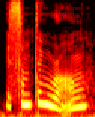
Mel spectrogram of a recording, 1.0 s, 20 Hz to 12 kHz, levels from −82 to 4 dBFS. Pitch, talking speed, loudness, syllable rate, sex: 260 Hz, 190 wpm, -12 LUFS, 6.1 syllables/s, female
